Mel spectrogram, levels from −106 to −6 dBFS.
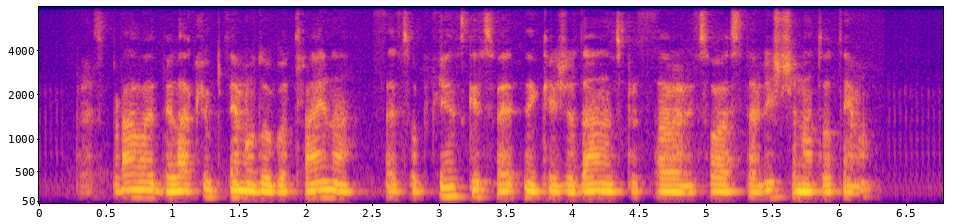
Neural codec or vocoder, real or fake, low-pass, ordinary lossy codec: codec, 16 kHz, 6 kbps, DAC; fake; none; none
